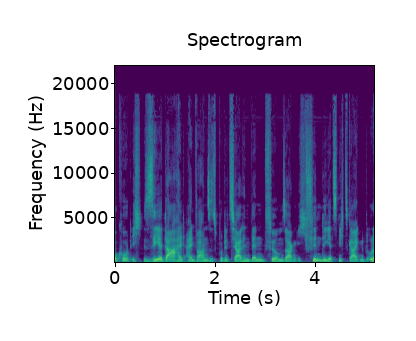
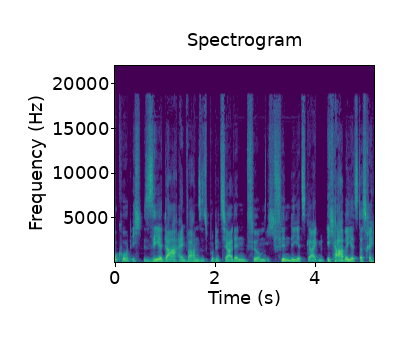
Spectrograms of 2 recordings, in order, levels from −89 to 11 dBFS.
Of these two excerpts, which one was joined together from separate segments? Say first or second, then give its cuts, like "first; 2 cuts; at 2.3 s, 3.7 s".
second; 5 cuts; at 1.2 s, 2.4 s, 3.0 s, 3.8 s, 4.2 s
